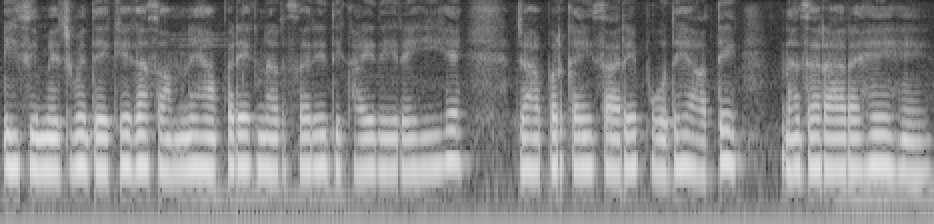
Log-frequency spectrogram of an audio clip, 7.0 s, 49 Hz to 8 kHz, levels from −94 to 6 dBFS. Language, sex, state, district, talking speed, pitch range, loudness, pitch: Hindi, female, Rajasthan, Jaipur, 195 wpm, 175-185 Hz, -14 LUFS, 180 Hz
